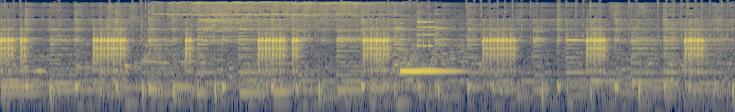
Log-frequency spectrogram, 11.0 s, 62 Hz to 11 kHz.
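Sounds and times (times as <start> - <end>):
slot machine chime tones: 1.4 - 7.8
low looping tune: 3.8 - 8.0.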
